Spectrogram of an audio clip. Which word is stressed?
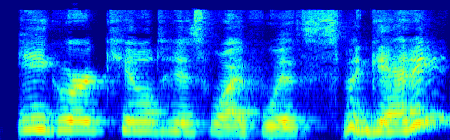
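spaghetti. The word spaghetti carries the main stress. The weapon was spaghetti, not a knife. "not a knife"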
